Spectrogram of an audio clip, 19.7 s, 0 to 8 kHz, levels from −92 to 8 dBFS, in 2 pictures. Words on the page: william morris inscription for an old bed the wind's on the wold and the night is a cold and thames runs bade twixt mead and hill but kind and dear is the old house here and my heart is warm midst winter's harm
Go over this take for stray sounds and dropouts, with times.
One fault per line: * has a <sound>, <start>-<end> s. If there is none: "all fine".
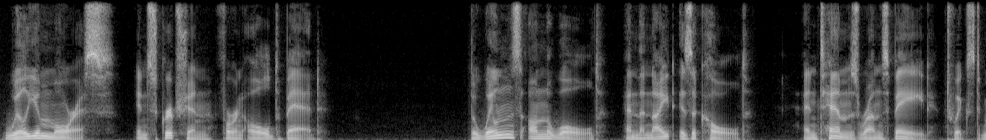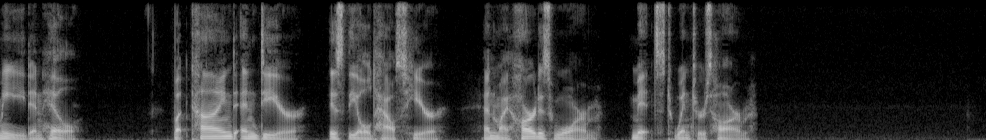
all fine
